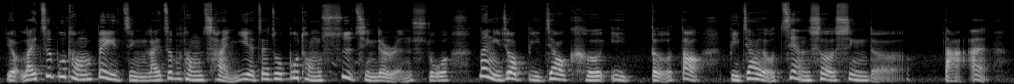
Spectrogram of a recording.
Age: 20-39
